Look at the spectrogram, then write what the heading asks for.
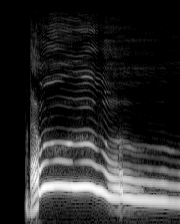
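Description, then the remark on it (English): A single long wolf howl, loud, rising quickly to a steady sustained pitch before sliding lower toward the end. No other sounds or voices accompany it. “Moving on to the wolf desk.”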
